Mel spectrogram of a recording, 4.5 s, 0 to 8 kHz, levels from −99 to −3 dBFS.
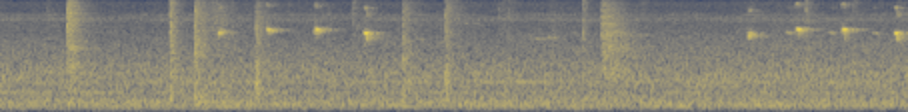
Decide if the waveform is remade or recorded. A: recorded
